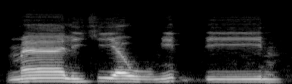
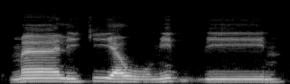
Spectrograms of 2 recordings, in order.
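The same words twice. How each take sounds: The two takes are said the same way.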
